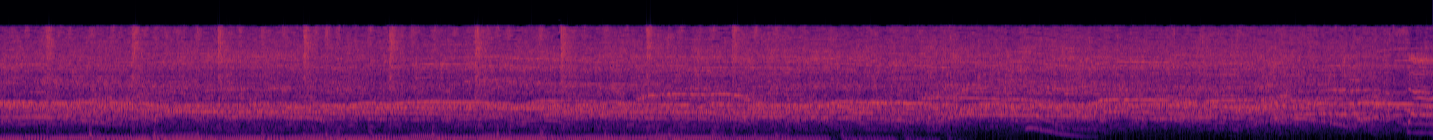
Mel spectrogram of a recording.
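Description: Upbeat theme music with a heavy bass beat under a studio audience cheering and whooping. The bass drops out about eight seconds in, leaving the cheering and the higher part of the music.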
